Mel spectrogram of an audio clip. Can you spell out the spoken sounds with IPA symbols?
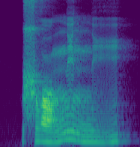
ʂ w ɔ˨˩ n̪ i˥˩ n n̪ i˨˩˦

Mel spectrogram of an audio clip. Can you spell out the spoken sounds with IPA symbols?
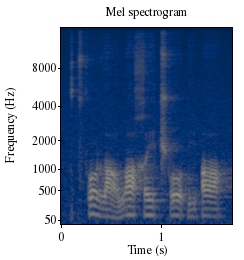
t͡sʼ o˥˨ l ɑ˧˩˧ w ɑ˥˨ χ i˥˨ t͡ʃʼ o˥˨ ʔ i˦ ʔ ɑ˦

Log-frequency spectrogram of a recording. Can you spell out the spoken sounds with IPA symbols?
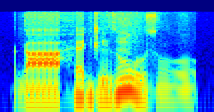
ɡ aː˨ h ɛ˧ d͡ʒ ĩ˨ z ũ˦ w u˨ z oː˨

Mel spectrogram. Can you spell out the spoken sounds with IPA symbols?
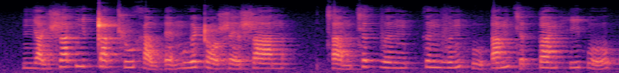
ɲ a˨˩˨ j ʂ a˦˥ k̚ ɲ ə˦˥ k̚ ʈ a˦˥ t̚ ʂ u˧˥ x a˨˩˨ w ʔ ɛ˨˩˨ m u˧˥ ə̯ ʈ ɔ˨˩ ʂ ɛ˨˩˦ ʂ a˧ n | c a˨˩˨ n c ə˦˥ k̚ v ə˧ ŋ | k ə˧ ŋ v ə˧˥ ŋ h u˨˩˨ ʔ a˧˥ m c ə˨˩ k̚ ɓ a˧ ŋ h i˧˥ ɓ o˨˩˦

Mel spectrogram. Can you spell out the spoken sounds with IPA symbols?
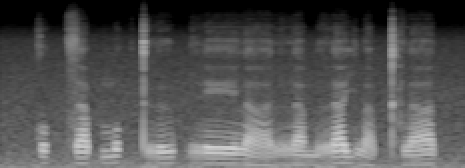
k o˦˥ k̚ s a˦˥ p̚ m o˥˩ k̚ t r ɯː˦˥ p̚ r eː˧ l aː˩˦ r a˧ m r a˥˩ j w a˨˩ p̚ kʰ l a˦˥ t̚

